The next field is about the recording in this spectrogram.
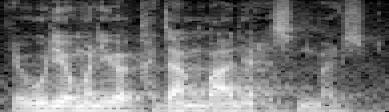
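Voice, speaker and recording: A man's voice: mid-range voice, monotone, fast talker, gravelly, a little mellow. A man preaching a sermon as pastor, folksy and chatty, often checking in with his listeners. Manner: folksy, keeps asking the congregation "right?".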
